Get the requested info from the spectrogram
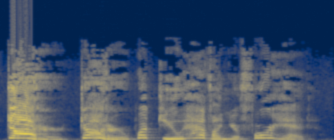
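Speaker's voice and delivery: loud, high alarmed calling; horrified cry. A narrator's reading. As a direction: panic at the sight of the horn. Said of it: "She was horrified".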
